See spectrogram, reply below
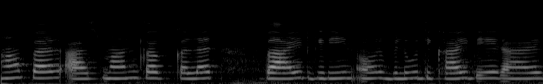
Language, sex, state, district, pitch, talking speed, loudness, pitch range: Hindi, female, Bihar, Darbhanga, 275 Hz, 145 wpm, -41 LUFS, 265-285 Hz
